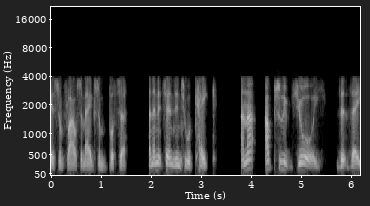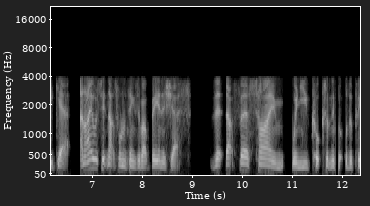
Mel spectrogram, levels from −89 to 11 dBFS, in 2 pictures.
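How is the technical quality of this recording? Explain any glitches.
The audio is telephone speech carried over G.726 ADPCM at 32 kbit/s, band-limited to about 250 Hz to 3.4 kHz with light codec roughness. It has one glitch.

At 11.88 to 11.96 s, just after "first time when you", there is packet loss on an ADPCM call. Several packets drop out, about 60 ms in all, and silence fills the gap. The hole has hard edges. The receiving decoder's predictor and step size lose track of the sender's. So the speech comes back with brief, slight distortion, then settles.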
